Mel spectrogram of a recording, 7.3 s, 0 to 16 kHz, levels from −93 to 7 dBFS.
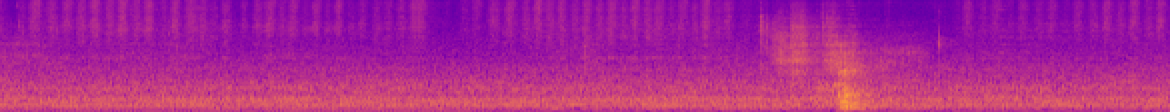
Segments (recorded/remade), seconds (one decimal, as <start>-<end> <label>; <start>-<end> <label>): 0.0-2.6 remade; 2.6-3.4 recorded; 3.4-7.3 remade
